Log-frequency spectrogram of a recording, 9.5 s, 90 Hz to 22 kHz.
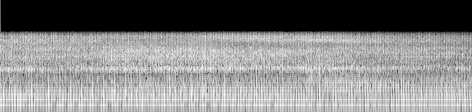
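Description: A 1984 Honda V-65 Sabre 1100cc motorcycle engine runs close by in a continuous, even rumble with a rapid firing pulse, holding steady rather than climbing into clear revs.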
